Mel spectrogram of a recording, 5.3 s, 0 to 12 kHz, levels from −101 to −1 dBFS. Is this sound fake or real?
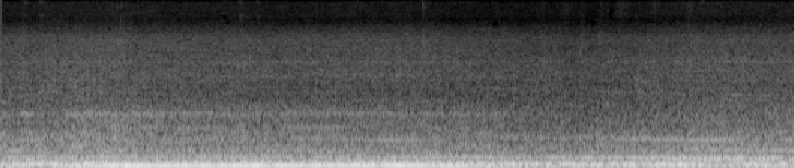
real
